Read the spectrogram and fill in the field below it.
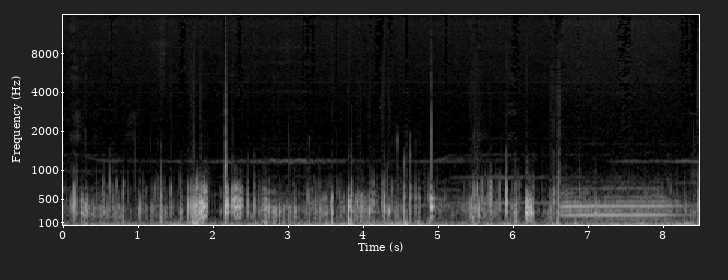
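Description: Low gurgling and rumbling from the abdomen with irregular bubbling pops, ordinary bowel sounds.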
